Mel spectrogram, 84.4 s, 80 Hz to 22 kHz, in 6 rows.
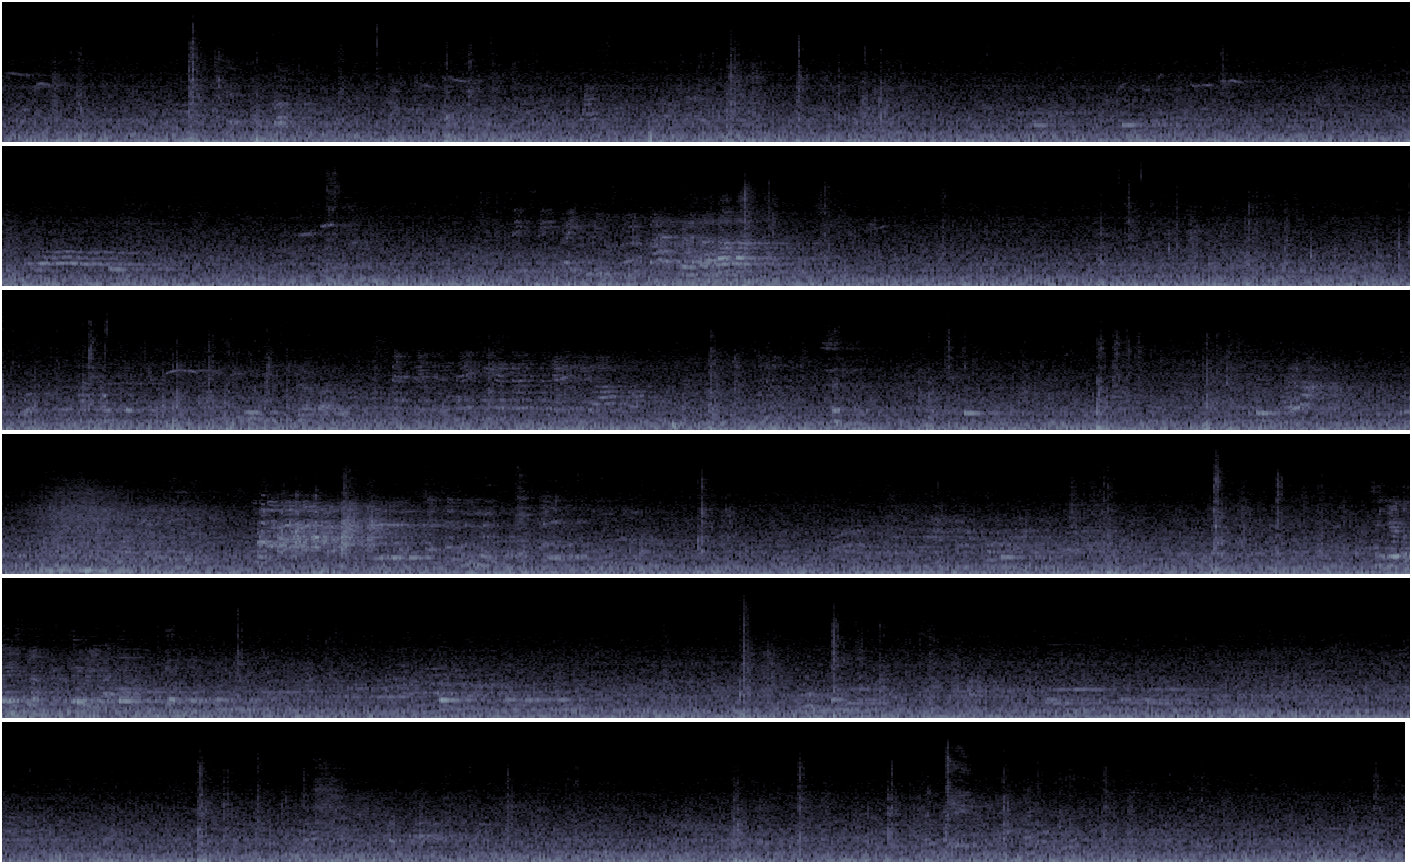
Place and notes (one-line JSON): {"date": "2020-05-17 15:29:00", "description": "\"Sunday afternoon with banjo, lol, bird and dog in the time of COVID19\" Soundscape\nChapter LXIX of Ascolto il tuo cuore, città. I listen to your heart, city\nSunday May 17th, 2020. Fixed position on an internal terrace at San Salvario district Turin, sixty-eight days after (but day fourteen of phase II) emergency disposition due to the epidemic of COVID19.\nStart at 3:29 p.m. end at 4:15 p.m. duration of recording 45’47”", "latitude": "45.06", "longitude": "7.69", "altitude": "245", "timezone": "Europe/Rome"}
